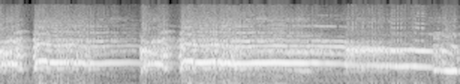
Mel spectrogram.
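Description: A rooster crows from the far bank of a river near dawn in long, drawn-out calls, several back to back with short breaks between them. The crows ring out clearly over a quiet outdoor background with no talking.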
